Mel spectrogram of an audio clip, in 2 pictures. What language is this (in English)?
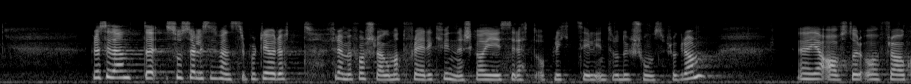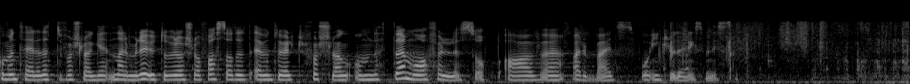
Norwegian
